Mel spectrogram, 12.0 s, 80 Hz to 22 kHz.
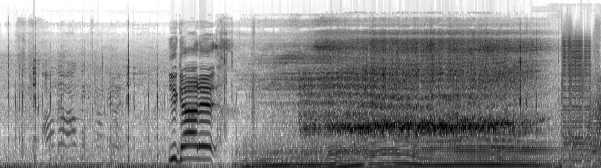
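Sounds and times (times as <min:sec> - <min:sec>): turbocharged engine revving: 0:04.6 - 0:12.0.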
